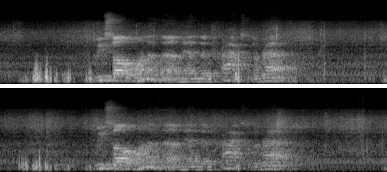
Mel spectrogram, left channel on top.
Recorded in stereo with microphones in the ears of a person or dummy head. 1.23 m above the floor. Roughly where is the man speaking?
Left.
